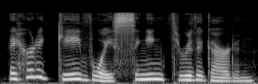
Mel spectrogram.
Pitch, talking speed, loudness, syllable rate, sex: 210 Hz, 210 wpm, -15 LUFS, 5.1 syllables/s, female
